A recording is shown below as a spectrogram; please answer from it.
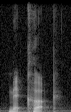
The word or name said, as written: McCook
